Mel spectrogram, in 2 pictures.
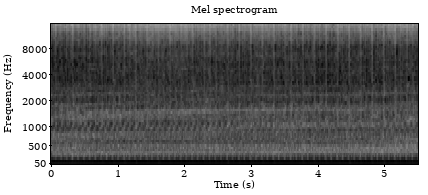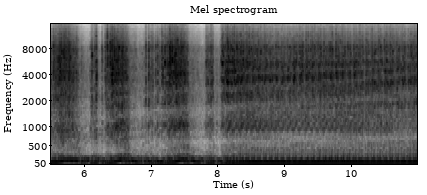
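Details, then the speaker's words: Chevy Vega with a 5.3 LS V8 swap, just started in cold weather. Loud, deep idle holds steady, then wavers and dips for a couple of seconds, breaking up like a misfire; the owner suspects the cam sensor, which is not confirmed. "still breaking up a little bit but i think it's like cam sensor"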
